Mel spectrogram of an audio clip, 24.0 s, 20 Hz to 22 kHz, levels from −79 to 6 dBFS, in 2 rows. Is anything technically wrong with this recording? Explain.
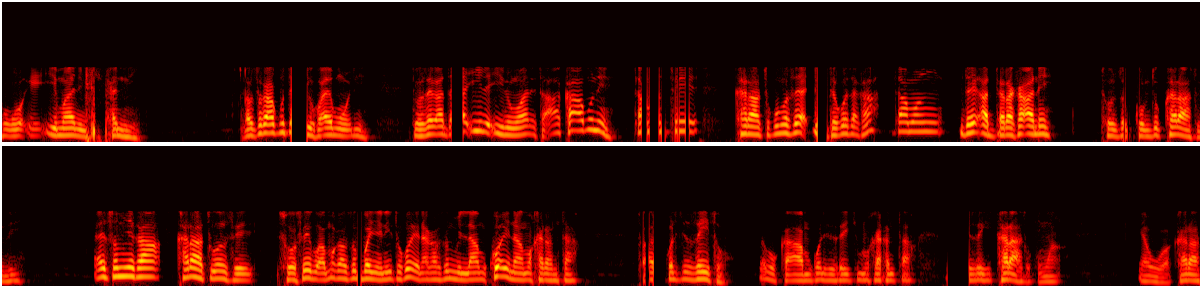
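Yes. The speech has repeated dropouts from packet loss filled with silence at 2.9 to 3.06 s (160 ms, right after "so ka"), 4.5 to 4.62 s (120 ms, after "to sai"), 6.4 to 6.88 s (280 ms lost in scattered pieces, longest 100 ms), 8.16 to 8.26 s (100 ms), 11.22 to 11.38 s (80 ms in short scattered bits, after "dara ka'ane to"), 15.54 to 15.58 s (40 ms), 18.38 to 18.62 s (180 ms, longest run 120 ms) and 21.44 to 21.66 s (220 ms). Whole packets never arrived, and the receiver played plain silence instead of concealing the gap. Every hole is a multiple of 20 ms, which points to a 20 ms packet size. The speech cuts out abruptly at the hard edges of each gap, and the scattered stretches sound stuttered and choppy. The underlying G.711 telephone coding sounds narrow, capped at 4 kHz, as that format always is.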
